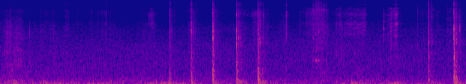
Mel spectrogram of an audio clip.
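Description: Sharp taps and knocks of masonry work on stone blocks: a quick run of about five taps a little over two seconds in, a softer scrape, then a few more taps near the end.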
